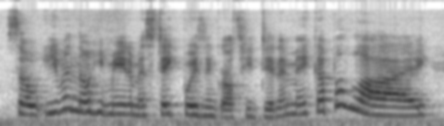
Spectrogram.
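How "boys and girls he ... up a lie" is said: ordinary delivery, nothing marked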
